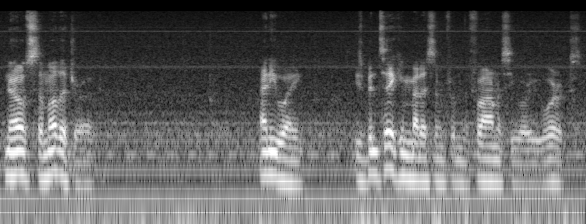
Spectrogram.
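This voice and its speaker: A man's voice: lowish voice, normal speed, background noise, close to an everyday voice. A man playing an earnest, pleading schemer in a screenplay table read. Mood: persuasive. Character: earnest, pleading young schemer boyfriend, and a casual detective.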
